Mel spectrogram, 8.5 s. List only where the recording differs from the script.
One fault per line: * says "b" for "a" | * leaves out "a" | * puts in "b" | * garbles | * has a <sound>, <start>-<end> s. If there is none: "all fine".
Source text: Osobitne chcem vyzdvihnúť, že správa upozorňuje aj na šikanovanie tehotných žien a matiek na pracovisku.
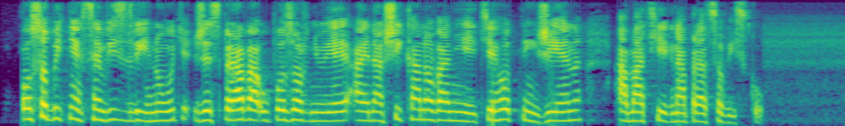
all fine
